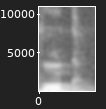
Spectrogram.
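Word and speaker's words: walk: तो टॉक में जब हम बोलेंगे तो L का उच्चारण नहीं हो रहा है, वॉक में भी नहीं हो रहा है, नाइट में भी नहीं हो रहा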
